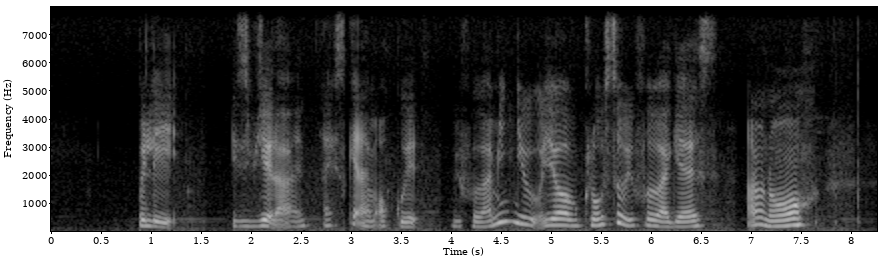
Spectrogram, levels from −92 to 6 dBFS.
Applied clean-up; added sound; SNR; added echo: none; none; none; none.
